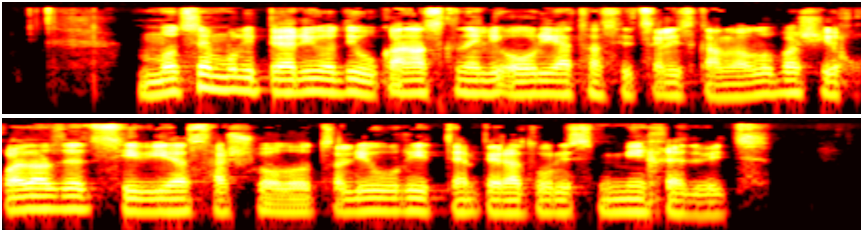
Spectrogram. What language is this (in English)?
Georgian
